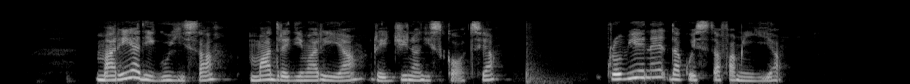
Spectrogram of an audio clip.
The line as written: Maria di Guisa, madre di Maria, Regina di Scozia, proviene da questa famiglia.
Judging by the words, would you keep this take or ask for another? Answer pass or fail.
pass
